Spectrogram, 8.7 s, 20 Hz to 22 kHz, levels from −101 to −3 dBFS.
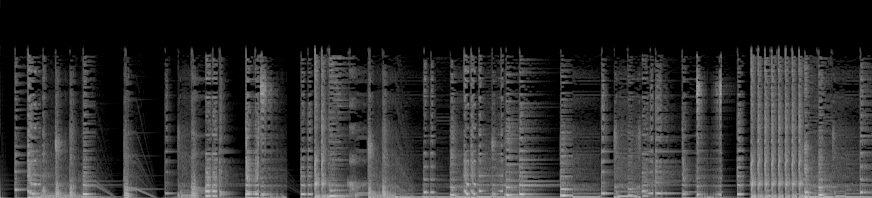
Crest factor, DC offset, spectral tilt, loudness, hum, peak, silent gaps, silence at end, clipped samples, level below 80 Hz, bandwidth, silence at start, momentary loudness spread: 20 dB; under 0.1%; -4 dB/octave; -37 LUFS; none; -16 dBFS; none; 0 s; under 0.1%; -48 dBFS; 17 kHz; 0 s; 8 LU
